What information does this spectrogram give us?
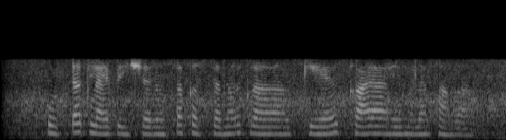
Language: Marathi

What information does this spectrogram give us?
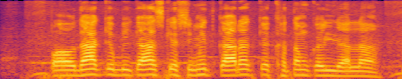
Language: Bhojpuri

